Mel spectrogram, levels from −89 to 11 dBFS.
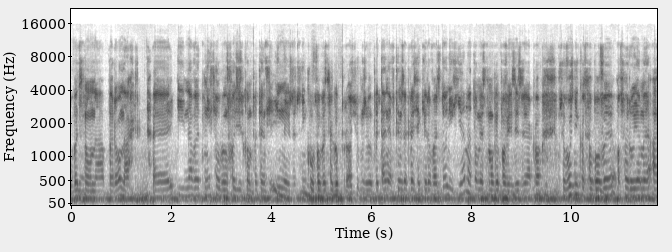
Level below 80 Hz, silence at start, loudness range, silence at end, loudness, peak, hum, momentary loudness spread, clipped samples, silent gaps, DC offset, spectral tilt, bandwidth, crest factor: -50 dBFS; 0 s; 1 LU; 0 s; -17 LUFS; -8 dBFS; none; 3 LU; under 0.1%; none; under 0.1%; -2.5 dB/octave; 16 kHz; 12 dB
